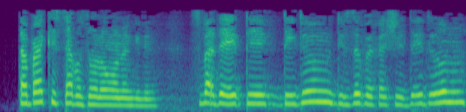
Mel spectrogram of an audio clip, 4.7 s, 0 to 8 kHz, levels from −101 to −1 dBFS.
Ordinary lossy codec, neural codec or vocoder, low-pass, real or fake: MP3, 24 kbps; codec, 16 kHz in and 24 kHz out, 0.4 kbps, LongCat-Audio-Codec, two codebook decoder; 7.2 kHz; fake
